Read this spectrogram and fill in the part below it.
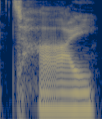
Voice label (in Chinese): "猜", 台城, 男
